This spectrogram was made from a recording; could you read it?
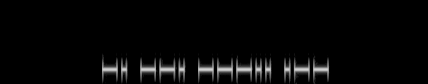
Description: Morse code, heard as a keyed tone, about 25 wpm, 700 Hz. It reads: NG8W
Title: USA Call Signs - 4 Characters - Repeated 2x - 25wpm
